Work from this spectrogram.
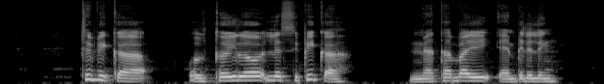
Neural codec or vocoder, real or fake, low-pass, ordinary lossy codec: codec, 44.1 kHz, 7.8 kbps, Pupu-Codec; fake; none; none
